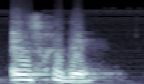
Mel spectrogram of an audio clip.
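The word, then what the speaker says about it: Enschede: ¿Cómo se pronuncia bien, por cierto? – Esgede. – Esgede.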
